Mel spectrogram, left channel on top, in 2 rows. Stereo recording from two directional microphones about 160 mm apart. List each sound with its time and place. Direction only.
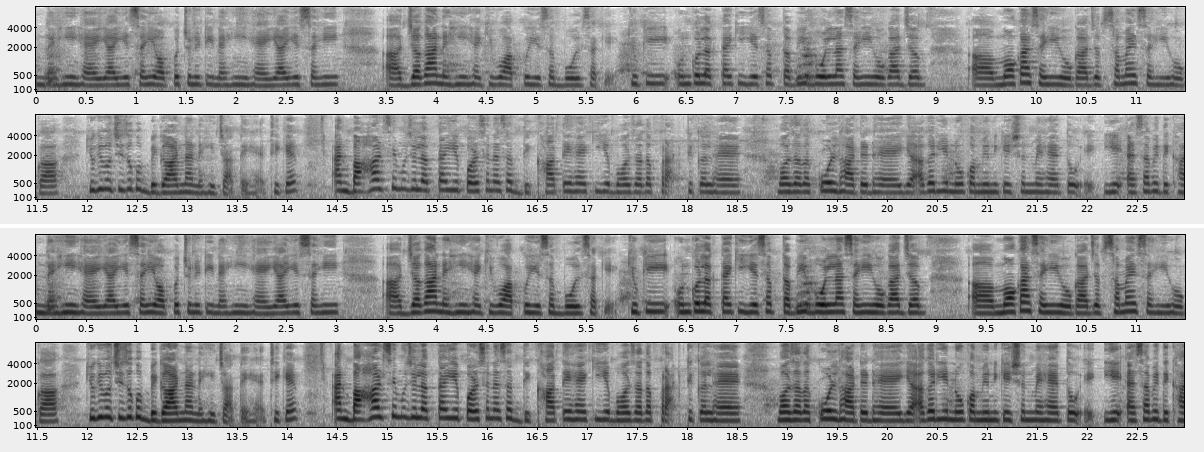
0.1 s a woman's voice: 25° right (ahead or behind)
